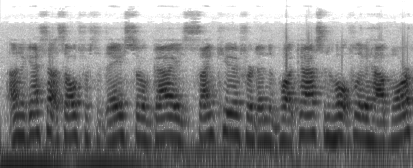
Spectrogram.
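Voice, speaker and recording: A man talks with hardly any pauses. Noticeable background noise runs under his voice. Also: moderate pace. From Scotland. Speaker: podcast host. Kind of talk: casual chat.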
